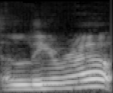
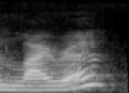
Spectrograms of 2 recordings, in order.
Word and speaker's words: Lyra: like a parallelogram so this is Lira or Lyra depending on how you want to pronounce it and I love it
